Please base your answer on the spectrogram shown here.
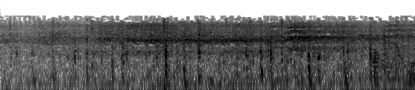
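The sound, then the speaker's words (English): Llama hooves clip-clop as the animal climbs an arduous mountain trail toward Machu Picchu, an audio drama effect with a rider strapped over its back. Many soft, quick hoofbeats patter in an even rhythm at moderate level. “Parry had a kind of apoplexy, and I was obliged to strap him over his llama for the arduous climb.”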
